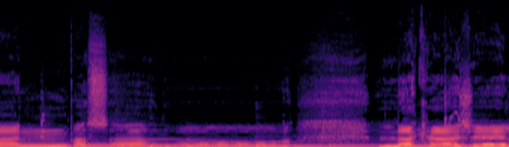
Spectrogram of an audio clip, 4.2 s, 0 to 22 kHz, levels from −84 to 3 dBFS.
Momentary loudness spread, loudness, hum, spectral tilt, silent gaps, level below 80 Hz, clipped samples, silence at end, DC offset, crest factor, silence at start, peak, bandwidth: 10 LU; -31 LUFS; none; -5.5 dB/octave; none; -68 dBFS; under 0.1%; 0 s; under 0.1%; 18 dB; 0 s; -12 dBFS; 18.5 kHz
